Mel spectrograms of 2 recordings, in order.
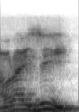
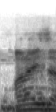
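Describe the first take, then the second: First: The word ends with an 'ee' vowel. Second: The word ends with an 'ah' vowel. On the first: The speaker calls it right. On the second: The speaker calls it wrong. "অরাইজা না"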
